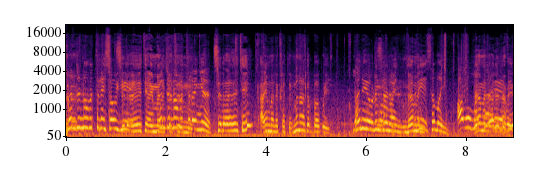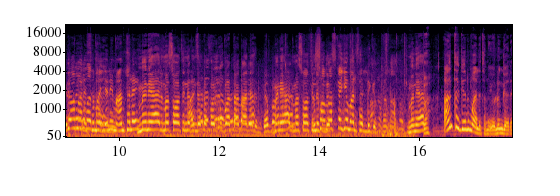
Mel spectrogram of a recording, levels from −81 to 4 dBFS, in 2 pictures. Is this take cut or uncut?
cut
